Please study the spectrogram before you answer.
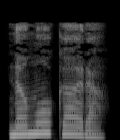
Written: ಣಮೋಕಾರ

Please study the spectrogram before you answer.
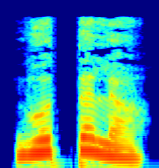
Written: ಘೊತ್ತಲ

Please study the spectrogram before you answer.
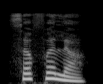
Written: ಸಫಲ

